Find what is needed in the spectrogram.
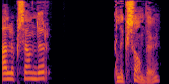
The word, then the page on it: Alexander: Dutch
